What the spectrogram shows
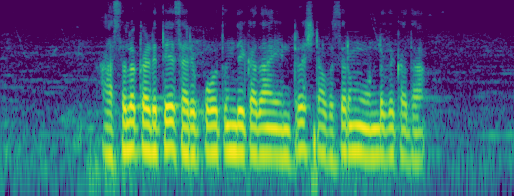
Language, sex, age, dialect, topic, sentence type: Telugu, male, 18-24, Utterandhra, banking, question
